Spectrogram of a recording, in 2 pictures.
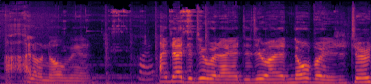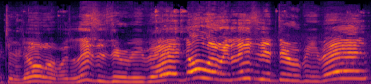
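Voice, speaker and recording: Man acting frantic, high-pitched stammering killer. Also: moderate pace, faint music behind, lightly acted. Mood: desperate, tearful. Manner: stammering, pleading, repetitive. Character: frantic drug-addled killer pleading that a demon made him. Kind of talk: audio horror drama acting.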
